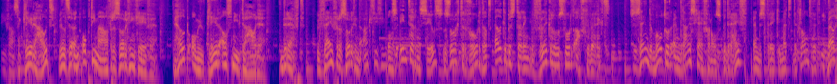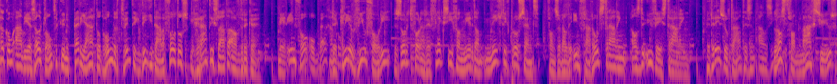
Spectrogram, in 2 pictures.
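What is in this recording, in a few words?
Dutch Flemish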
